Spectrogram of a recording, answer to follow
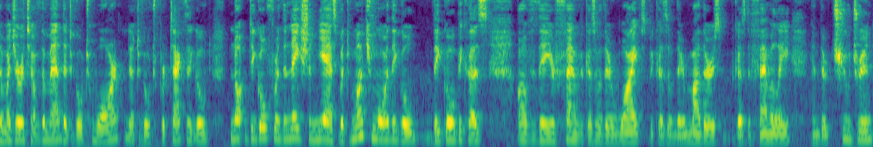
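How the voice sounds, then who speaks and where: At a moderate pace, a woman with a Portuguese accent talks in a fairly low-pitched voice with fairly even intonation. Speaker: YouTuber. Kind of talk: casual monologue. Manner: halting, many fillers.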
